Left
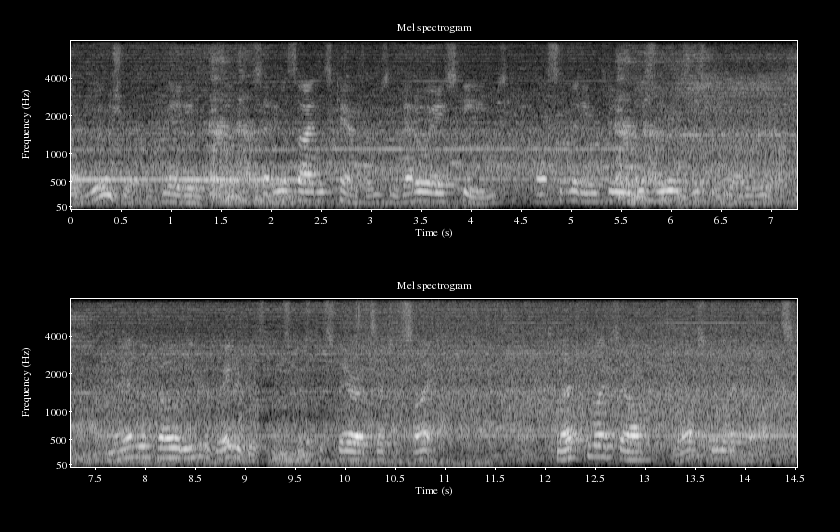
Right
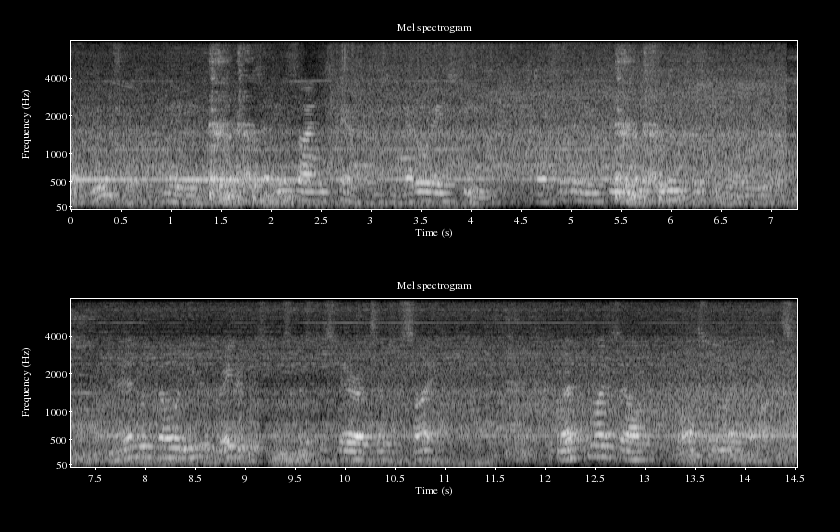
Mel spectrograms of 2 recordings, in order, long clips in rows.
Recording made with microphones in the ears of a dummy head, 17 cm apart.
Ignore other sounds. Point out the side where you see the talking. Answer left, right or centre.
left.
